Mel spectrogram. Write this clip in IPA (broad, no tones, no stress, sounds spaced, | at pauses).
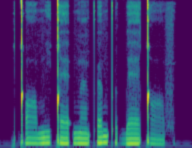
ǃʼ ɑː m i ǃ ɛː ʔ m œ̃ː pʼ œ m pʼ ɵ ɡ͡b ɛː ǃ ɑː f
